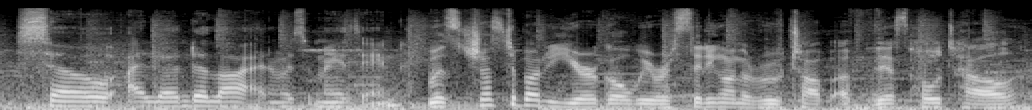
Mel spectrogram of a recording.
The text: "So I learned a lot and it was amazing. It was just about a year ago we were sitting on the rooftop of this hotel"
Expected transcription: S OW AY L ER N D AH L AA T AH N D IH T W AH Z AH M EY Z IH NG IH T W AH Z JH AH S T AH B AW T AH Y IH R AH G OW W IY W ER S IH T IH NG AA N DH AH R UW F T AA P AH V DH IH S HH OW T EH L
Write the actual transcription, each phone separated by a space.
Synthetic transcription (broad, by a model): S OW AY L ER N D AH L AA T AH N IH T W AH Z AH M EY Z IH NG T W AH Z JH AH S T AH B AW T AH Y IH R AH G OW W IY W ER S IH T IH NG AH N DH AH R UW F T AA P AH V DH IH S HH OW T EH L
